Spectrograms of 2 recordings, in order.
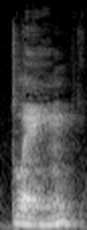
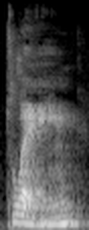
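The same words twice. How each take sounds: The two takes are said the same way.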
